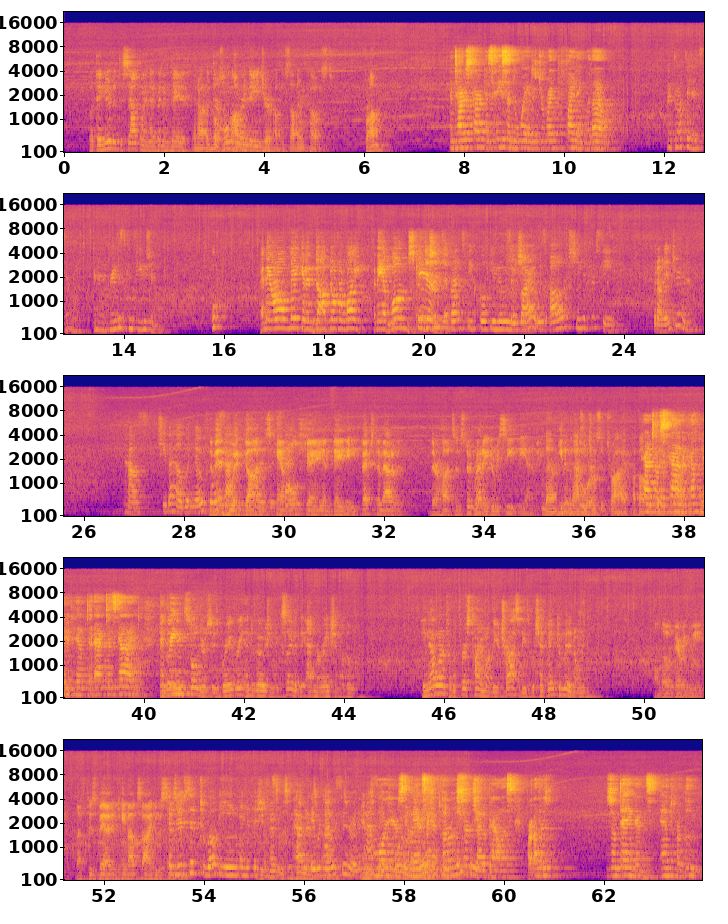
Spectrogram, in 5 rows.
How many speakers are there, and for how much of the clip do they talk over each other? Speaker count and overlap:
seven, about 21%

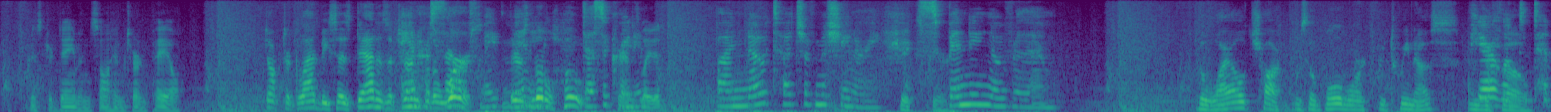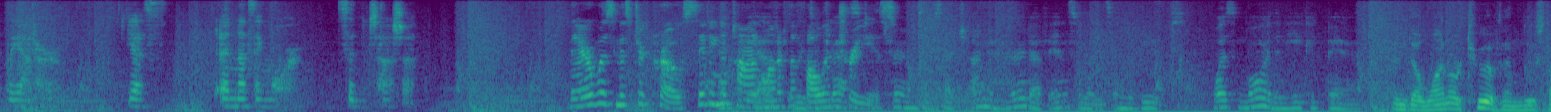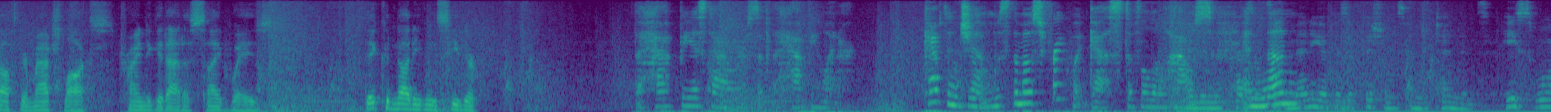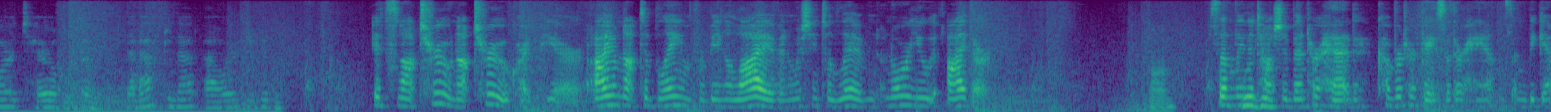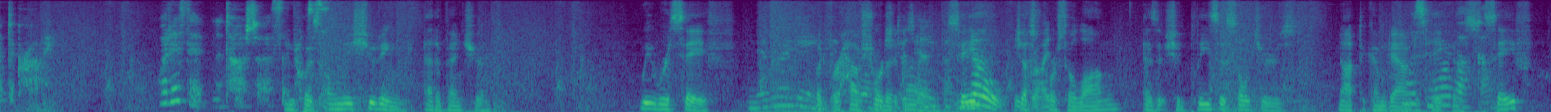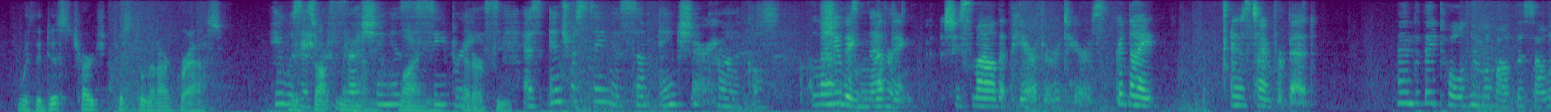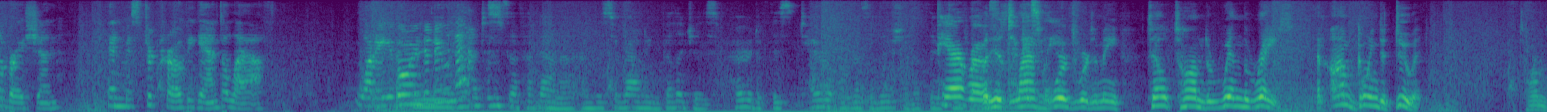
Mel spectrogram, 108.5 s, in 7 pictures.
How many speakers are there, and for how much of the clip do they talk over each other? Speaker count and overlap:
six, about 20%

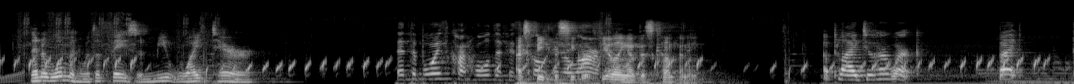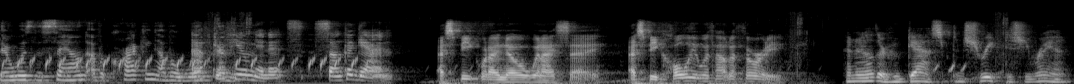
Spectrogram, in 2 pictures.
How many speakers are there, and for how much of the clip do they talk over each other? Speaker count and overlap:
five, about 8%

